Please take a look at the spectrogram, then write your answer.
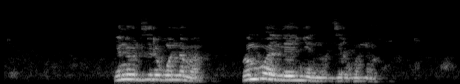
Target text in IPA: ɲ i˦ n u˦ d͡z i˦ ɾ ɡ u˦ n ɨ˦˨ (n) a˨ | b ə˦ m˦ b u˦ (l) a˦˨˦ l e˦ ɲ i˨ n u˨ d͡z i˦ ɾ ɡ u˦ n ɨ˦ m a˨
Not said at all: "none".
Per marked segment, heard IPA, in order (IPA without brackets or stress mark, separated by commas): m, none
